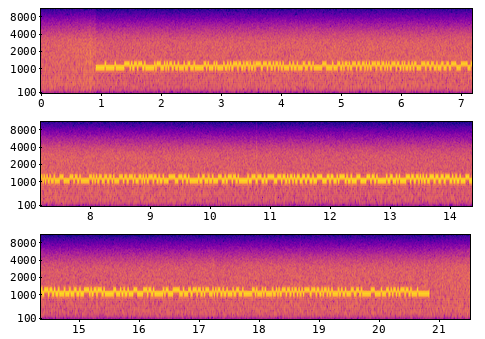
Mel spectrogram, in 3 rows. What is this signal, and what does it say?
RTTY (45.45 baud, 170 Hz shift), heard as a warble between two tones, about 1140 Hz centre. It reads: ZS2GXJ DE DK8MUD R R FB PIOTR. RIG HR 5 W, ANT DIPOLE. WX RAIN, 10 C. BTU ZS2GXJ DE DK8MUD K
